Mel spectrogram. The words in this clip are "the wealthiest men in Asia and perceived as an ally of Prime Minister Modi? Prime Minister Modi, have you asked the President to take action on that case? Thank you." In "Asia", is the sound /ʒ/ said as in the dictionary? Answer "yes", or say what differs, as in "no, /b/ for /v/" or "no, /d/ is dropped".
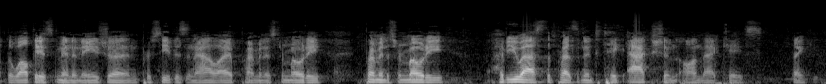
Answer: yes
